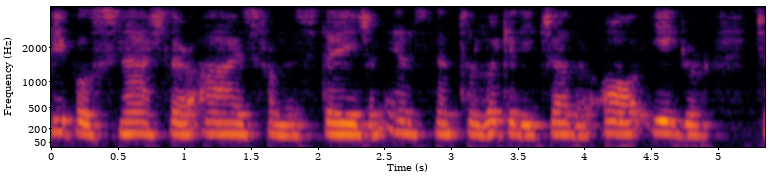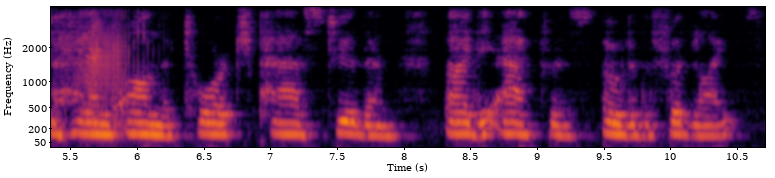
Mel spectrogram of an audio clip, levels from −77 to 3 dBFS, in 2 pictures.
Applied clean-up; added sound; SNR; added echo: none; Fart; 10 dB; reverberation time 0.2 s.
